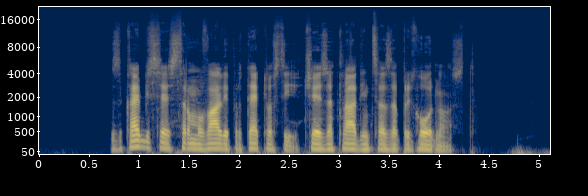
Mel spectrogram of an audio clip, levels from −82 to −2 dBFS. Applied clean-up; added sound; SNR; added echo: neural mask model DeepFilterNet 3.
